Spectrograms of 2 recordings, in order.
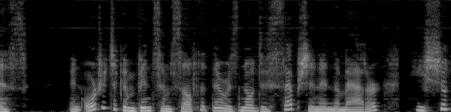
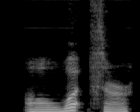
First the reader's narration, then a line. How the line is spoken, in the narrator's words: inquired the old gentleman, in a deep, metallic voice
